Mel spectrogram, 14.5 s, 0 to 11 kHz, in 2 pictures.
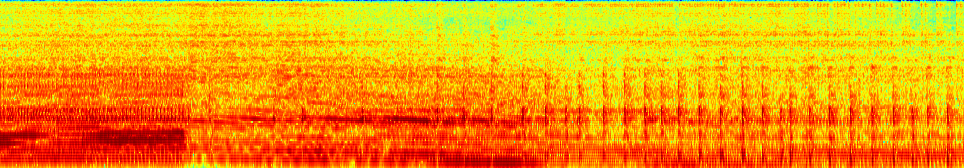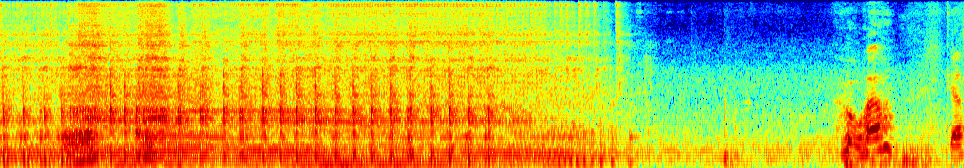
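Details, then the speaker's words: Yamaha PW50, sat in a shed for years, fires straight up on choke in start mode after a fuel flush, no carb clean needed; revs and drops back to a regular buzzy idle before shutdown, healthy normal start and idle. "don't have to get in the carp here after all"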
